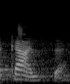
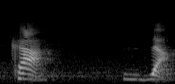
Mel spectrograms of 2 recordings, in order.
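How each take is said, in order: First: Said in the usual way. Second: "Casa" broken into "Ca" and "sa", long pause between; syllable by syllable. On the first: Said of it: "Quantas vezes eu abro". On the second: Shown as a demonstration. Teacher counting mouth openings for pupils, split into syllables. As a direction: sound out "Casa" in two separate, slow beats. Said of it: "Eu abro a boca duas vezes".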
